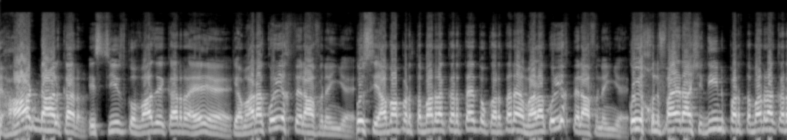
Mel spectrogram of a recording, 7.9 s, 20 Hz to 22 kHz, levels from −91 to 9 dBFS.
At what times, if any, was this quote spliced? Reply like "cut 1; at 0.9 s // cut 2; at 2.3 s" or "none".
cut 1; at 0.9 s // cut 2; at 2.3 s // cut 3; at 3.4 s // cut 4; at 6.1 s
